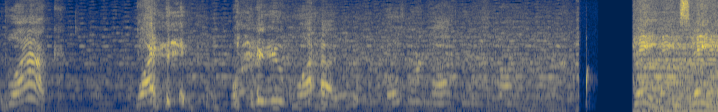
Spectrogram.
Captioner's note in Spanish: entre risas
